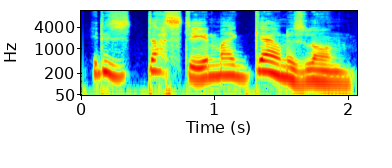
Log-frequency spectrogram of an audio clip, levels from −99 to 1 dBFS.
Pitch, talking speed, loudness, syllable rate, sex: 165 Hz, 230 wpm, -16 LUFS, 4.7 syllables/s, male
